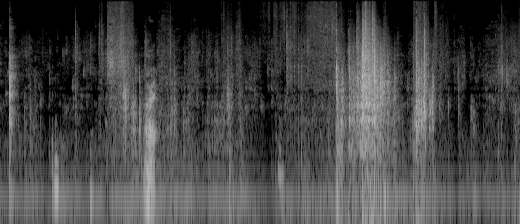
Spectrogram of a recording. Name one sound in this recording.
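Sheets of paper rustle and slide.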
